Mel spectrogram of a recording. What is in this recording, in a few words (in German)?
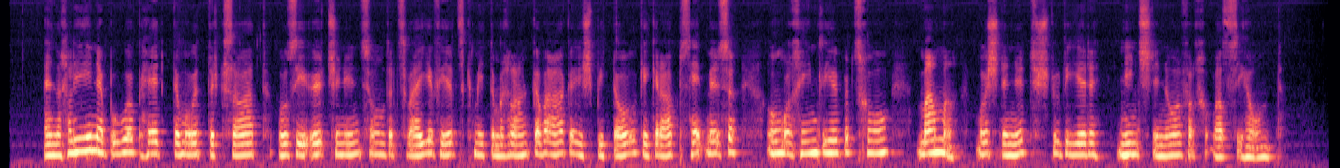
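frümsen kinderreichtum, sennwalder dialekte; frauengeschichten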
